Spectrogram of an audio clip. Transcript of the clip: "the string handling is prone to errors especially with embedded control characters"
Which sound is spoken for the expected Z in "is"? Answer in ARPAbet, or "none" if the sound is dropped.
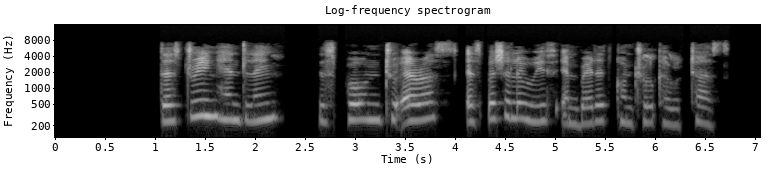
S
